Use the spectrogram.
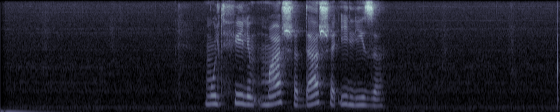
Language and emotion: Russian, neutral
